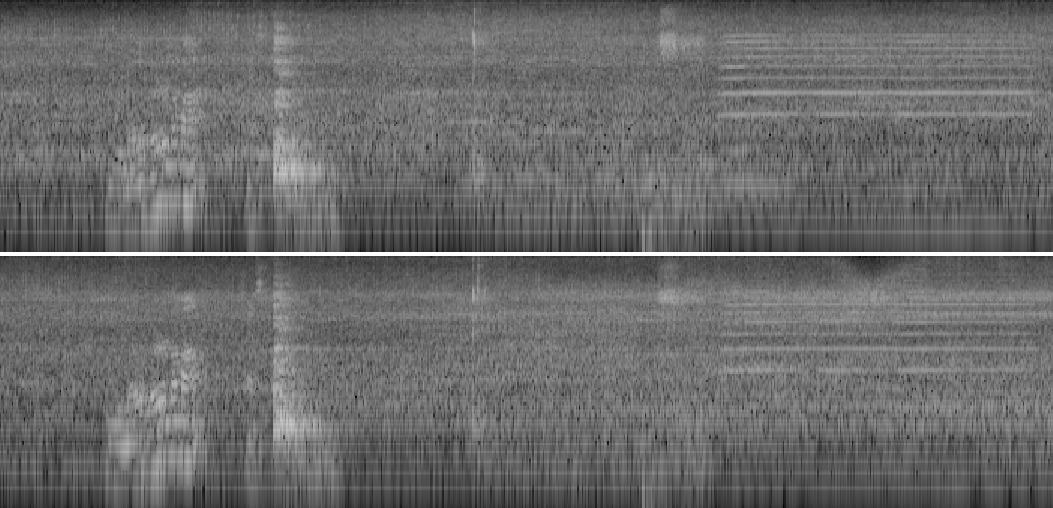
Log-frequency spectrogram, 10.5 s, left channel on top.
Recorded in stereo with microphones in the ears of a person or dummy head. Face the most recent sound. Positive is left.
turn(degrees=0)  # may be behind; listen again after turning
